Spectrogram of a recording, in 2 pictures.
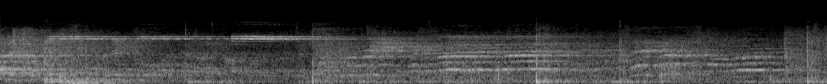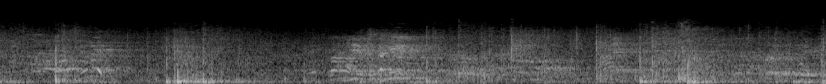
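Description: Futsal ball being kicked and bouncing on an indoor court, a knock every second or so, with players' voices calling across the play.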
